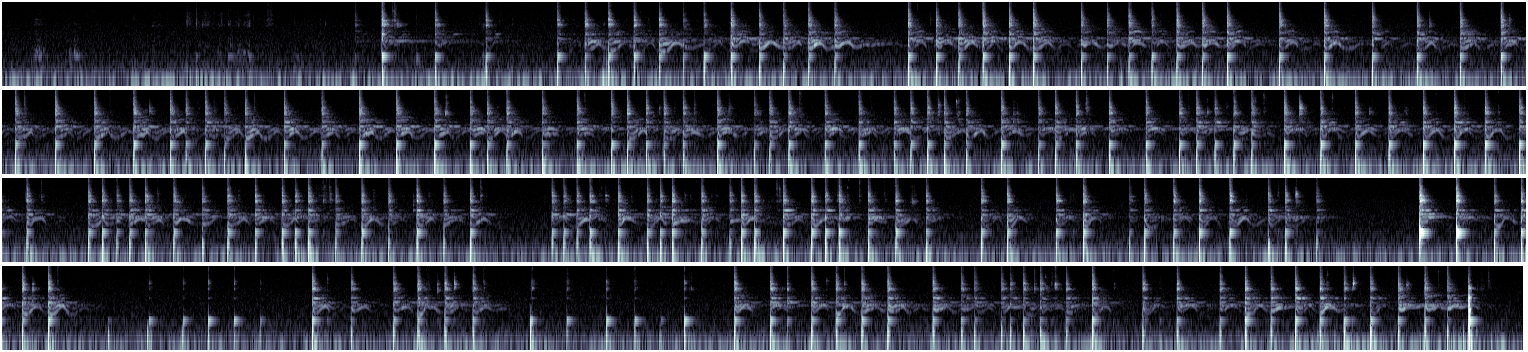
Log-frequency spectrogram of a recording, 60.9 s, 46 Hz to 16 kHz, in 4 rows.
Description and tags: mostly empty soda can playing
Me tapping random rhythms on the side of a 7-up can held by it's tab at a 70-degree angle under the mic with the opening facing the mic. It has just a few drops left in it. The soda sloshes around verrying the tone with each strike. Recorded with cheap 12-year-old Radio Shack mic.
slosh, soda, booing, finger-nails, playing, metallic, lowfi, liquid, sloosh, metal, soda-can, random, boing, percussion, tapping, can, pop-can, rhythms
